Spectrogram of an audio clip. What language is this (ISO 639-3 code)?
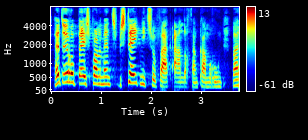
nld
